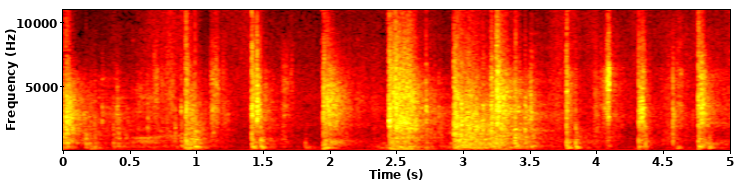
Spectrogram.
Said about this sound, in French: La porte s'est ouverte. C'est la mère qui arrive avec un plateau et des boissons.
